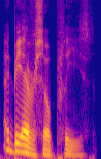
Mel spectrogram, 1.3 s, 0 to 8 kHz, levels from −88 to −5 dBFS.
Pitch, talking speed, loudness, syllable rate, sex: 105 Hz, 235 wpm, -18 LUFS, 6.4 syllables/s, male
